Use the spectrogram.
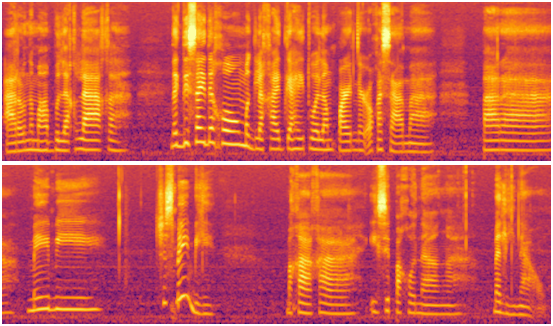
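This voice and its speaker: A woman's voice: takes it slowly, pauses often. A woman reading a dramatic, scripted first-person story as narrator. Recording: clear rumbling background noise.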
